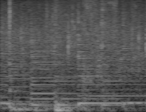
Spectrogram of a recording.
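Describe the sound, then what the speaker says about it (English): Rain patters on the tin roof of a remote cabin as a continuous soft drumming, with a low thump partway through and a faint steady hum underneath. "raindrops gently hitting the tin roof has got to be my favorite soundtrack"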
